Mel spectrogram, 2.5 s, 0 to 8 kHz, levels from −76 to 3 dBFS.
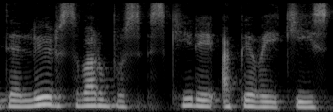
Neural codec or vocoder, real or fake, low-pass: codec, 24 kHz, 0.5 kbps, DualCodec; fake; 7.2 kHz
